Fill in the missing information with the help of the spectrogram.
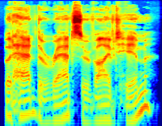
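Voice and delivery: ordinary delivery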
